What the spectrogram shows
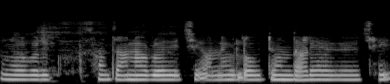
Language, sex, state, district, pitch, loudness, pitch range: Bengali, female, West Bengal, Paschim Medinipur, 220 Hz, -24 LUFS, 215-220 Hz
